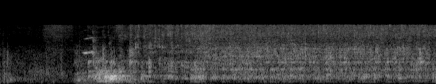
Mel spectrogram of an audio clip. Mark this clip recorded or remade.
recorded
